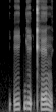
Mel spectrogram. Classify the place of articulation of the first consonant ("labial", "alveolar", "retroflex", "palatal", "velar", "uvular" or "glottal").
glottal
